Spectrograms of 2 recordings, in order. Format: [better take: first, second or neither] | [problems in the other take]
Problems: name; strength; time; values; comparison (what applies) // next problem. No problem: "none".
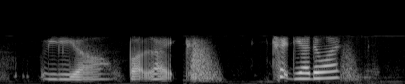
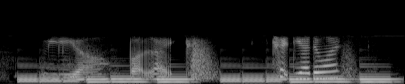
first | background sound (Bass guitar); 5 dB above the speech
